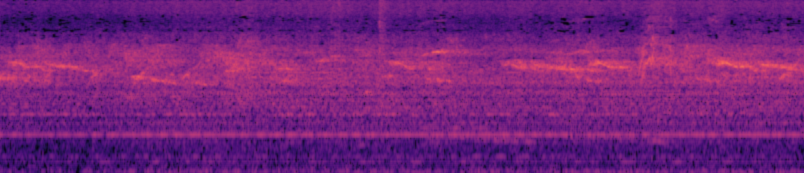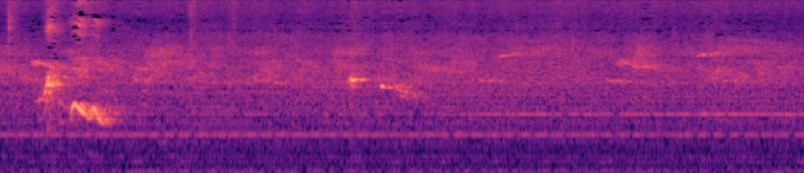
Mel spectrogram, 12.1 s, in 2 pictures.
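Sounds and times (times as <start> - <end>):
bird call with falling notes: 6.3 - 7.0.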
